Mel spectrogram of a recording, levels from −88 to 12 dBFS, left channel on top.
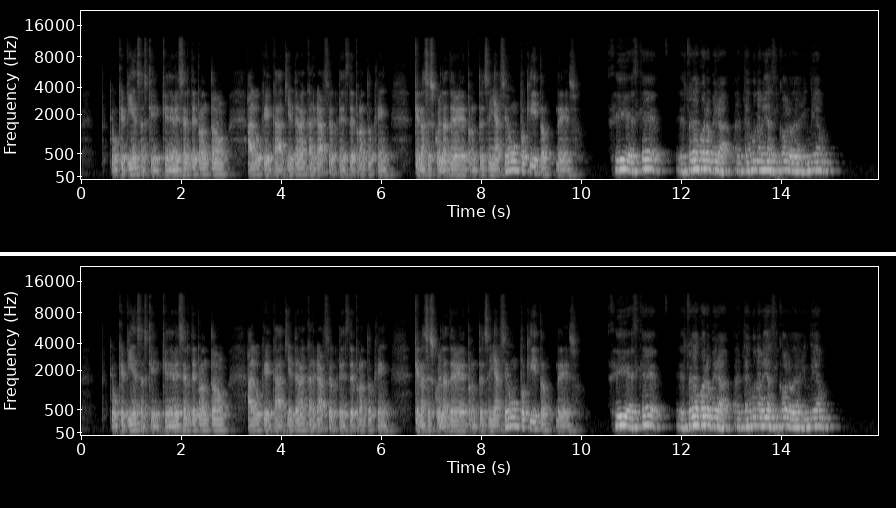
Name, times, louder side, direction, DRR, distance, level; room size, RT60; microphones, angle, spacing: voice 1, 0.6-9.9, equal, 5° left, -2 dB, 1.8 m, -31 dB
voice 2, 10.6-11.5 11.9-14.8, right 1 dB, 35° right, -6 dB, 2.6 m, -26 dB
9.5 x 3.2 x 4.1 m, 0.43 s
head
